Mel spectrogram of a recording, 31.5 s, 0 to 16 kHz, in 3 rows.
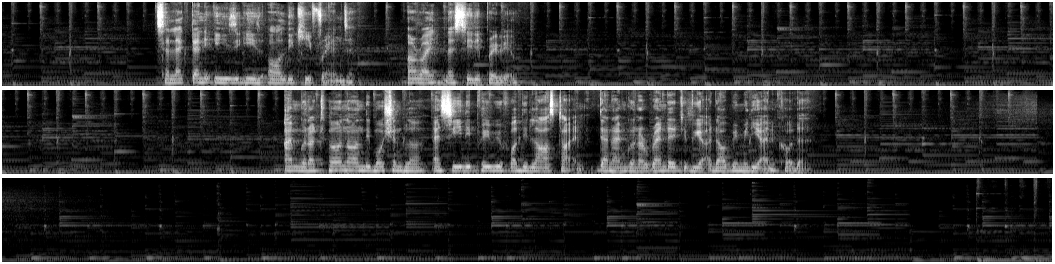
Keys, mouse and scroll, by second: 0.1 Page_Up, 0.3 click, 1.3 click, 1.5 Return, 1.7 Page_Down, 1.9 click, 2.1 9, 2.3 Return, 2.5 Page_Down, 3.2 click, 3.6 F9, 4.2 click, 4.5 space, 11.6 space, 11.7 click, 12.8 ctrl+s, 14.6 click, 18.0 click, 19.9 space, 25.0 space, 25.1-29.9 drag.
